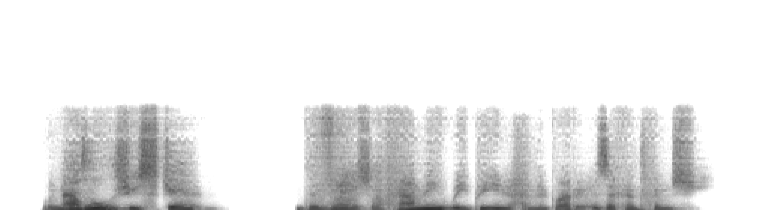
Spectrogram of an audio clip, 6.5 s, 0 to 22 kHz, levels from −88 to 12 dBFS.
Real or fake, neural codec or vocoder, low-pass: fake; codec, 44.1 kHz, 0.9 kbps, DAC; 10.8 kHz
